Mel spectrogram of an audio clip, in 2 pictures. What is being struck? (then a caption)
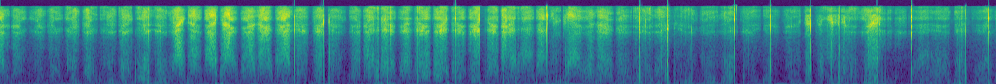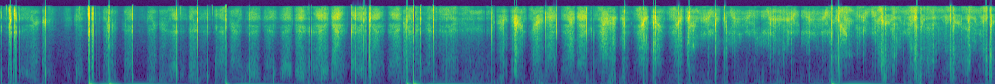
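Small plastic earphone mic remote scratched with plastic tweezers. White plastic tweezers rub and scratch against a small, hollow white plastic earphone mic remote. The result is a dense, continuous stream of dry, bright scratching and crackling, with sharp little clicks and some louder scrapes in the second half.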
